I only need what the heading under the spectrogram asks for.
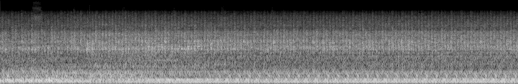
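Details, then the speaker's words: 1988 Catalina 36 inboard running after securing the loose exhaust fitting with stainless hardware: steady even engine note with firm low beat, no grinding or rattle; vibration gone. "No vibration! Woo! Dude, the simple fixes are the ones that make me so happy."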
